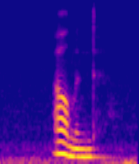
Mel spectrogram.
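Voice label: "almond", British English, female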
